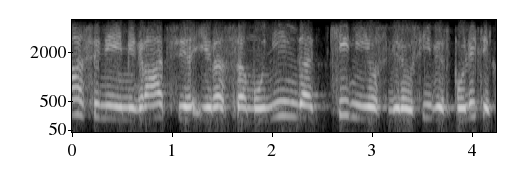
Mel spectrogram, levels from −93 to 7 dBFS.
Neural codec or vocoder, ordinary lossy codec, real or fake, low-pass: none; Opus, 16 kbps; real; 3.6 kHz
